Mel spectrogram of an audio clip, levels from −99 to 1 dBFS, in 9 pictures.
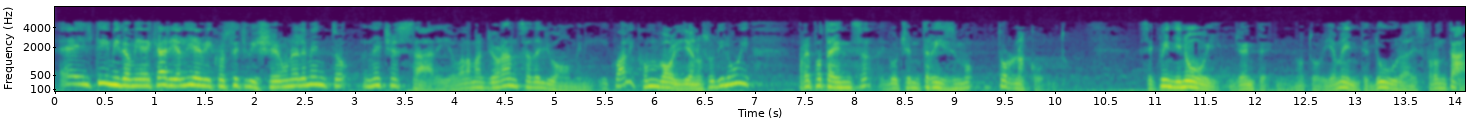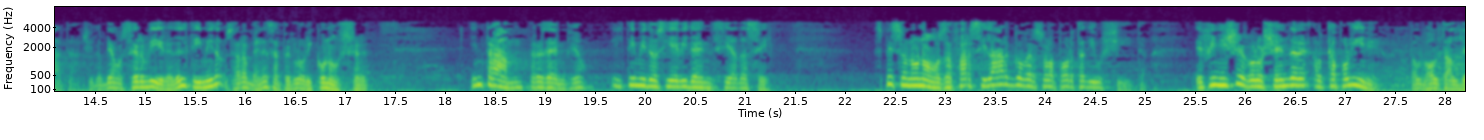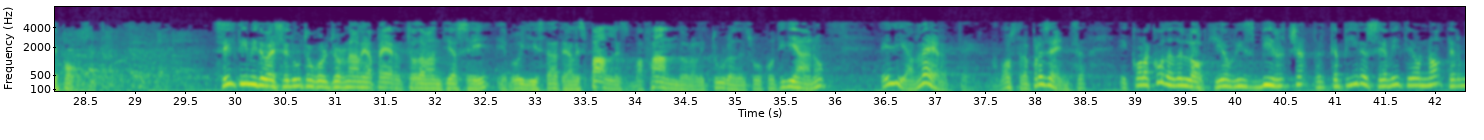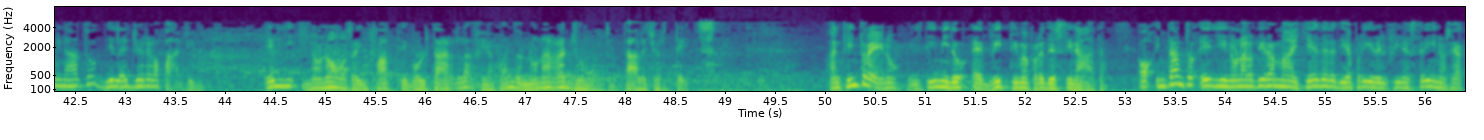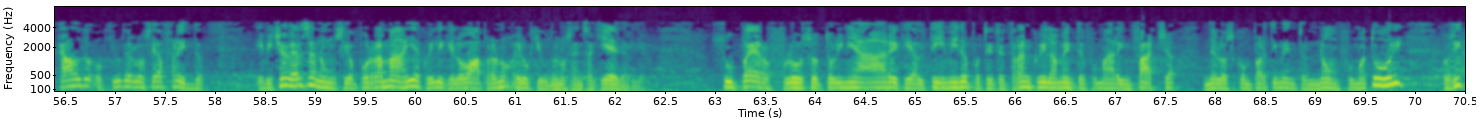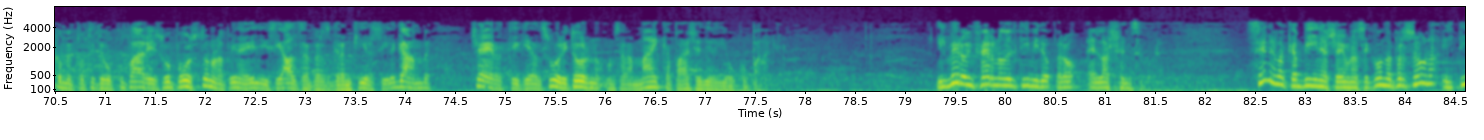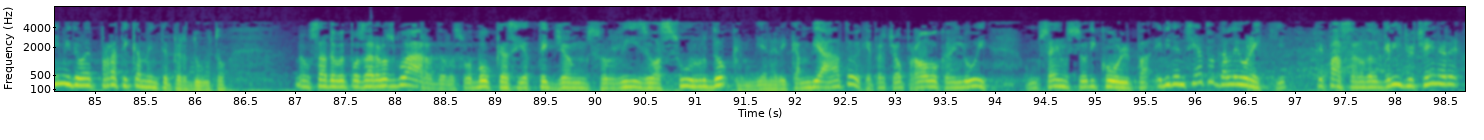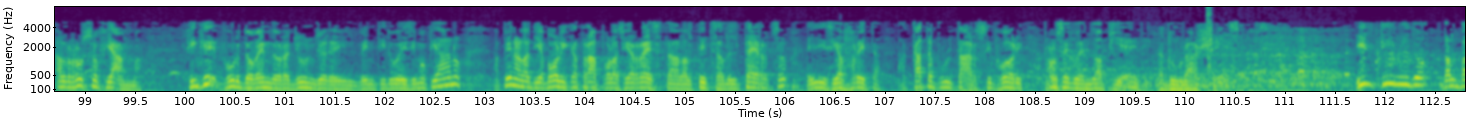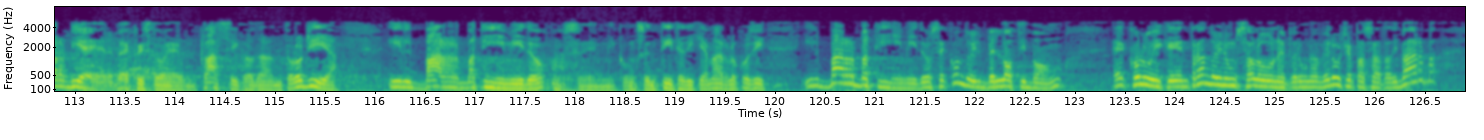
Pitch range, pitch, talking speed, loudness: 120-170 Hz, 140 Hz, 160 wpm, -17 LUFS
